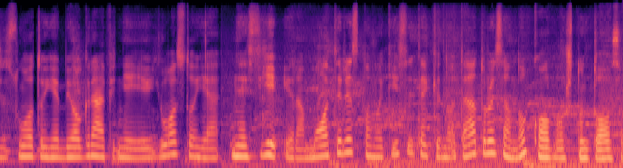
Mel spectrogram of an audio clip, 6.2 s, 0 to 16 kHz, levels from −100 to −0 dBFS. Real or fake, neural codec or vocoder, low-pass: fake; autoencoder, 48 kHz, 128 numbers a frame, DAC-VAE, trained on Japanese speech; 14.4 kHz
